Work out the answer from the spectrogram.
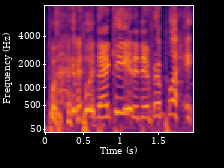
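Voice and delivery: mock ad pitch. Mock ad announcer.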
